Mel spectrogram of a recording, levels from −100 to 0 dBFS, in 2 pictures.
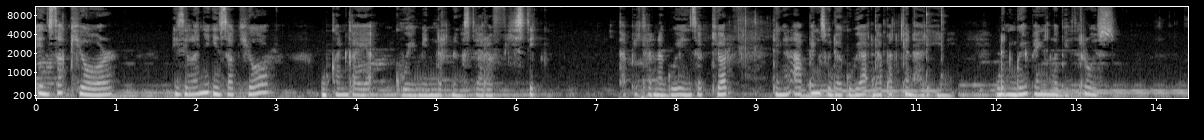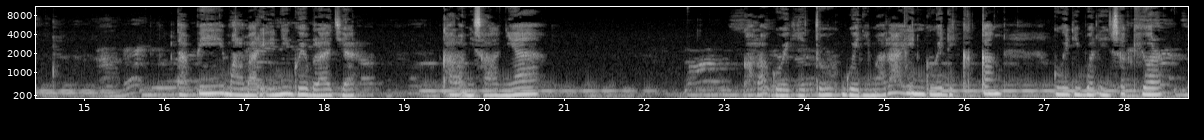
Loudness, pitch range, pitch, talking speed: -28 LUFS, 195-225 Hz, 210 Hz, 95 wpm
